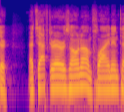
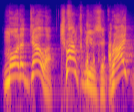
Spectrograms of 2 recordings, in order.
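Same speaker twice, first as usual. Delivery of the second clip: higher squeaky put-on voice; mock mobster voice; 9 semitones higher than usual. Riffing mob catchphrases in a high voice. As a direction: toss it off like a cartoon goon.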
